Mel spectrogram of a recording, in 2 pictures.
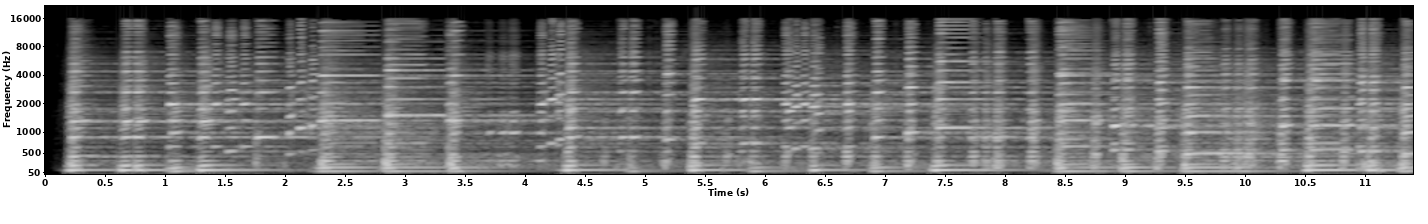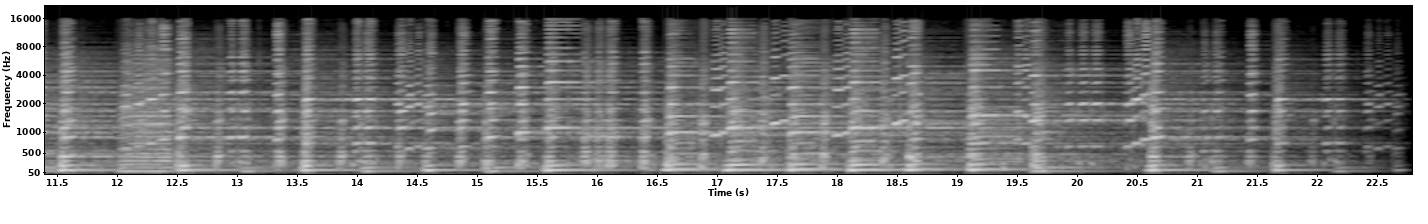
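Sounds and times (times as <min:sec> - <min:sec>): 
march music: 0:00.3 - 0:22.0.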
